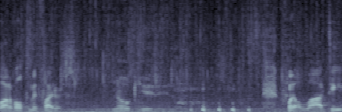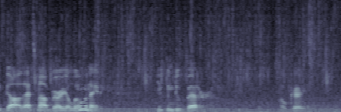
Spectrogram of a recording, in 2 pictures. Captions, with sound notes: knew a lot of ultimate fighters. No kidding. (laughs) Well, la-di-da, that's not very illuminating. You can do better. Okay.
